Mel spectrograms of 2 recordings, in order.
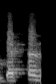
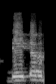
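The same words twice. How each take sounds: First: "डेप्टर" with an audible P before T; mispronounced debtor. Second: "डेटर" with no B or P sound; silent B. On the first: Teacher warns students off it, "डेप्टर" with P sounded. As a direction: sound the silent letter in "डेप्टर" as P. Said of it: "डेप्टर नहीं बोलते". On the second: Teacher gives students the correct word, "डेटर" with silent B. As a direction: say "डेटर", straight from vowel to T. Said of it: "डेटर बोलते हैं". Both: Shown as a demonstration.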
